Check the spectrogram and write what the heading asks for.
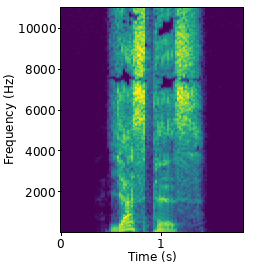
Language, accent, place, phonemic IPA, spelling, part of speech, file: German, Germany, Berlin, /ˈjaspɪs/, Jaspis, noun, De-Jaspis.ogg
- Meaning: jasper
